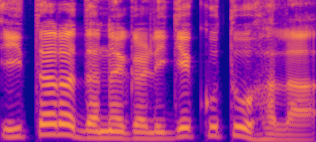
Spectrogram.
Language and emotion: Kannada, neutral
